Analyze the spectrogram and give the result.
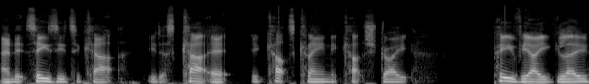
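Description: Speech comes in a New Zealand accent at a fairly slow pace. The intonation stays monotone and flat. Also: man, medium pitch for a man, dry, close sound with no echo, very clean recording, silent background. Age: 40s. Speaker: magician and science educator. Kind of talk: casual chat.

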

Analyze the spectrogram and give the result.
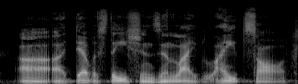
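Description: An American-accented man speaks at a fairly slow pace with vocal fry and fairly even intonation. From Miami, Florida (Miami Gardens). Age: 30s. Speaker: financial literacy educator. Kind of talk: podcast interview.

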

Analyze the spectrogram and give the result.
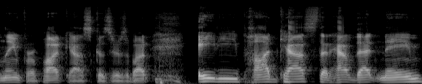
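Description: A man talks at a moderate pace with lively intonation. The recording is very clean, with a silent background. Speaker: solo podcast host and writer. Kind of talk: casual solo monologue. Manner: rambling, hesitant with many fillers; sometimes formal, professorial.

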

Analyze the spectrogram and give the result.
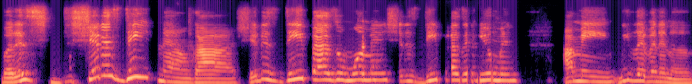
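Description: A woman's fairly high, somewhat breathy voice, fairly slow, with very wide pitch swings. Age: 40s. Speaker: radio host. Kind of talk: casual chat.

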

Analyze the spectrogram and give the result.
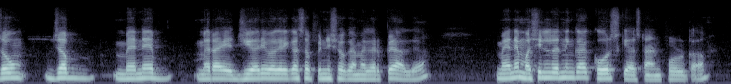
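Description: A man with a high pitch talks at a moderate pace in a monotone, flat intonation, and the sound is dry and close with no echo. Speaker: podcast co-host, engineering graduate. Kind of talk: casual chat.

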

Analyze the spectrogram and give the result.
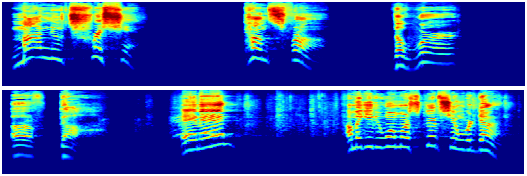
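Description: A man's raised, projected voice, extremely high in pitch, with a bright, sharp, animated tone, lively intonation, a fairly slow pace and long, frequent pauses. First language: sign language. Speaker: pastor. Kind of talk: sermon. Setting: church.

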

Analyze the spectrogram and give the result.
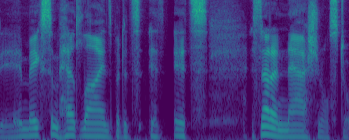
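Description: With an American accent, a man talks at a fairly quick pace in an unremarkable speaking voice, medium in pitch with ordinary pitch variation, on a very clean recording with a silent background. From Michigan. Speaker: film critic. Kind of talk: casual chat. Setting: home recording closet.

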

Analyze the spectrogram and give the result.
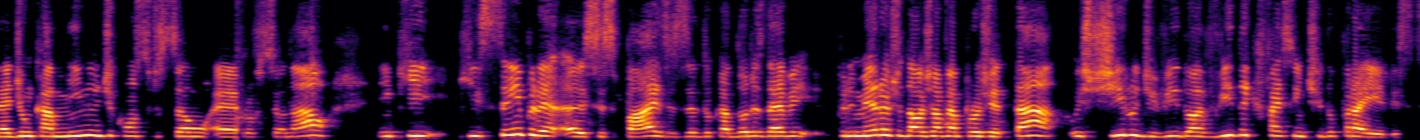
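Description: At a moderate pace, a woman speaks with high pitch, ordinary pitch variation and a bright, sharp tone. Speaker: teacher and career coach. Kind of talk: interview.

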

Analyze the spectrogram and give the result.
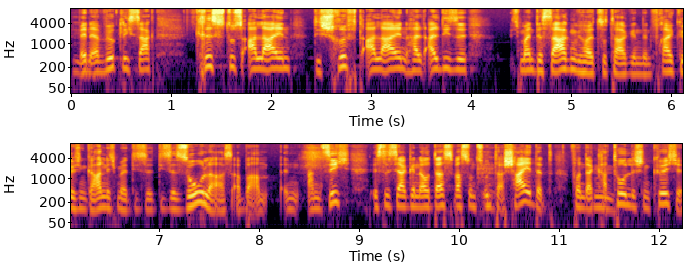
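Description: Fairly quick and fairly high-pitched, a man talks in a normal speaking voice with ordinary pitch variation. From southwestern Germany, village Deichbach. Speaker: podcast host. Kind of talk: casual religious discussion.

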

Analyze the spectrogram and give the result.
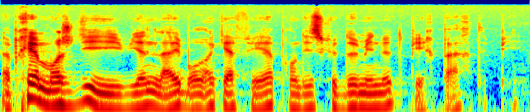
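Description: A fairly low-pitched male voice at a fairly quick pace with ordinary pitch variation. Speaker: building renovation entrepreneur. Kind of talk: interview. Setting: his company office.

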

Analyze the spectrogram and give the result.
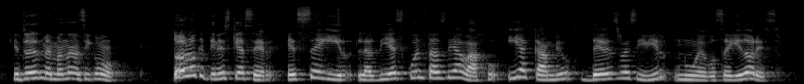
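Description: Her voice is high-pitched for a woman, with a dark, mellow tone. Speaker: podcast co-host, small business owner. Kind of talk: casual chat.

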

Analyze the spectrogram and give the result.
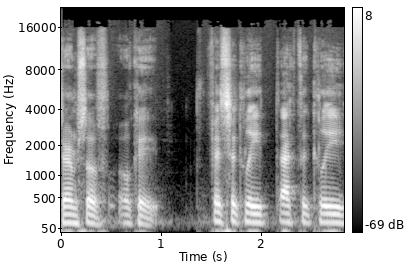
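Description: A man with a medium-pitched voice speaks in a Spanish accent. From Peru, moved to Miami at 12. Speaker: youth soccer coach. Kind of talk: casual interview chat.

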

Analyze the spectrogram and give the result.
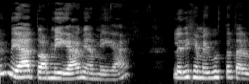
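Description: A normal speaking voice from a woman, fairly high in pitch, at a fairly quick pace. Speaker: doctor, podcast guest. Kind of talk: casual chat.

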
